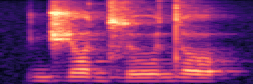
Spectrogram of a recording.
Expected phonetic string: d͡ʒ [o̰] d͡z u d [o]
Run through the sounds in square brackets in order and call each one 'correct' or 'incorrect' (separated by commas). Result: incorrect, correct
